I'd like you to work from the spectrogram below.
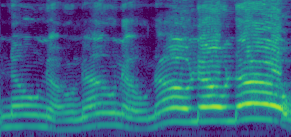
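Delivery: booming, very slow, drawn-out yell climbing in pitch. Speaker acts out what we've been told over the years, retelling a yell. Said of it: "Sorry for yelling".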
